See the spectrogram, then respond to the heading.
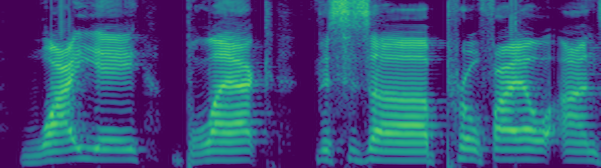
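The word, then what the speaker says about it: Yahya Black: I mean, yes, it's pronounced YA Black.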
